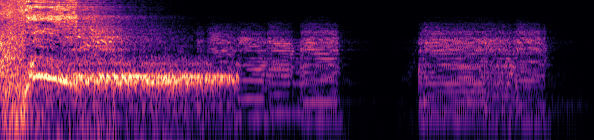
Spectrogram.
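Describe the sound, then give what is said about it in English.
A short show jingle opens with a loud, noisy whoosh-like crash, then shifts into bright, punchy musical stabs, pauses briefly, and ends with one more sustained musical phrase. No one speaks. “we're back to the Bernie and Sid music”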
